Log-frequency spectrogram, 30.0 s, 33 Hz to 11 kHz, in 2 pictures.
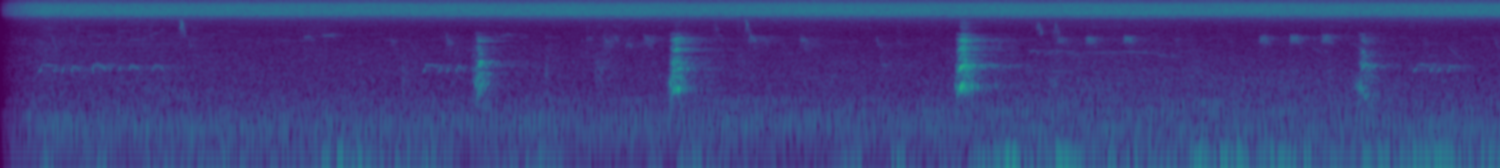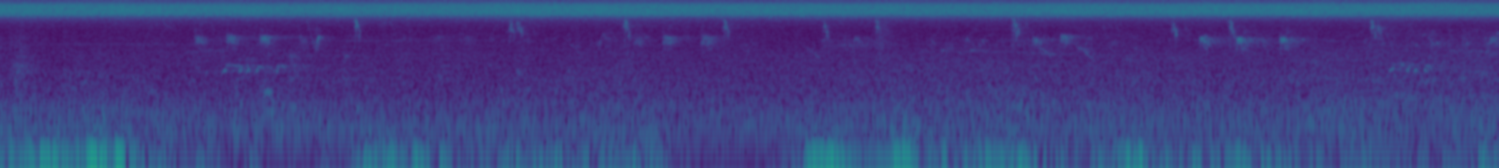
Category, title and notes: Soundscapes > Urban
250731 084650 PH Calm morning in a Filipino suburb
Calm morning in a Filipino suburb, with cicadas. I made this recording during a calm morning, from the terrace of a house located at Santa Monica Heights, which is a costal residential area near Calapan city (oriental Mindoro, Philippines). One can hear predominant cicadas, the neighbour’s dog barking sometimes, some birds chirping, as well as distant traffic hum, and few human activities. Recorded in July 2025 with a Zoom H6essential (built-in XY microphones). Fade in/out applied in Audacity.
